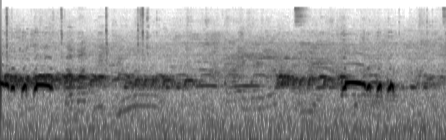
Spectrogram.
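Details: Perkutut (zebra dove), Cemani against Silver, in busy song: soft blended cooing throughout, with two brief stuttering coo runs at the start and near the end, over faint low noise.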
